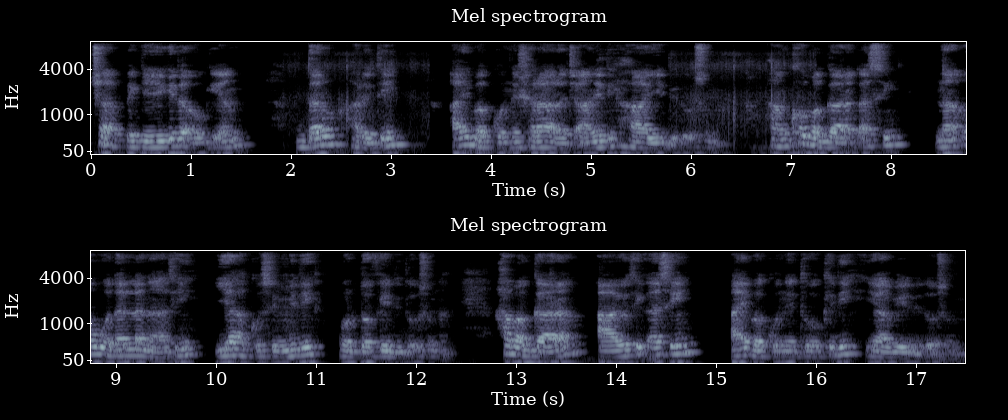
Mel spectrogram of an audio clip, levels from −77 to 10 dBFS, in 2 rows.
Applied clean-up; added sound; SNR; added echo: neural separator model SepFormer DNS4.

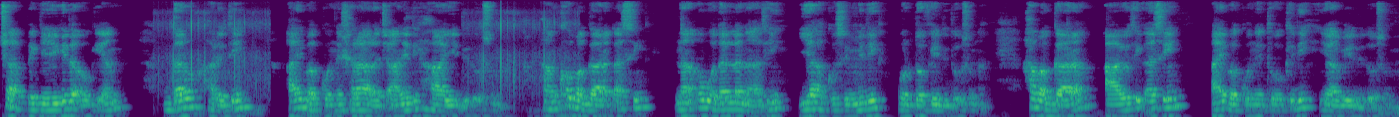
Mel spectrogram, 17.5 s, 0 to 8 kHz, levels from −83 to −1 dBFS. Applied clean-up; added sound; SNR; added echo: none; Fire; 12 dB; reverberation time 0.2 s.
